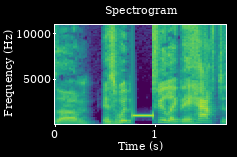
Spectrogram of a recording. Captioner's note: beep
